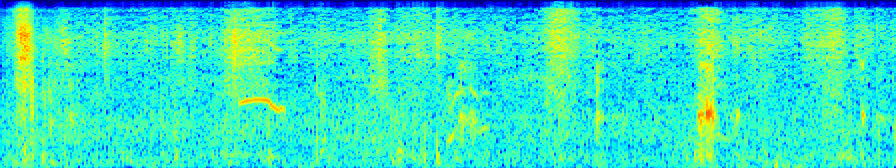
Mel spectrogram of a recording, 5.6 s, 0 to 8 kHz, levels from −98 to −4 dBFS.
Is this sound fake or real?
fake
